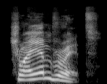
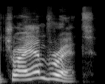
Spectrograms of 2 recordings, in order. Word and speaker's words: triumvirate: I get the pronunciation triumverate excuse me triumvirate it's triumvirate so we're going to use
